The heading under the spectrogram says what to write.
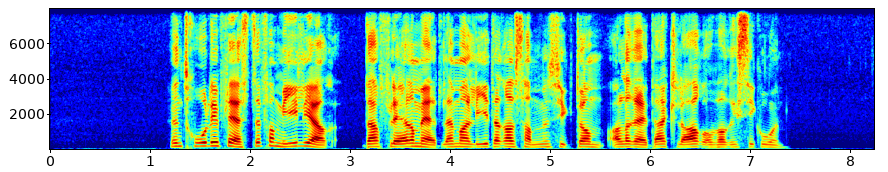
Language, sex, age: Norwegian, male, 17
